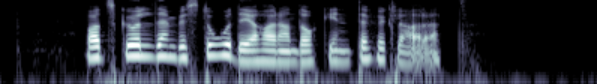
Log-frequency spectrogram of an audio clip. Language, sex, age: Swedish, female, 26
